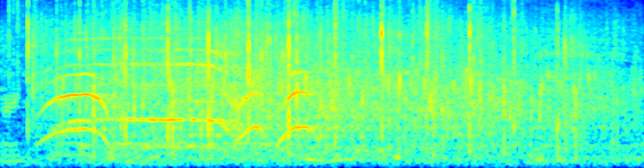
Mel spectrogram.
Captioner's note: cheering and applause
